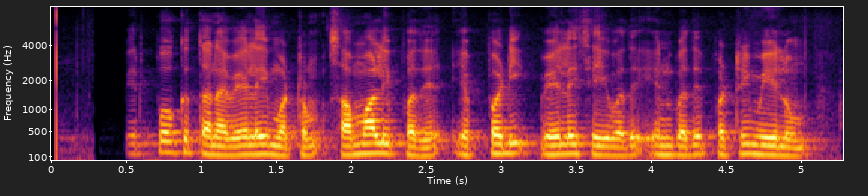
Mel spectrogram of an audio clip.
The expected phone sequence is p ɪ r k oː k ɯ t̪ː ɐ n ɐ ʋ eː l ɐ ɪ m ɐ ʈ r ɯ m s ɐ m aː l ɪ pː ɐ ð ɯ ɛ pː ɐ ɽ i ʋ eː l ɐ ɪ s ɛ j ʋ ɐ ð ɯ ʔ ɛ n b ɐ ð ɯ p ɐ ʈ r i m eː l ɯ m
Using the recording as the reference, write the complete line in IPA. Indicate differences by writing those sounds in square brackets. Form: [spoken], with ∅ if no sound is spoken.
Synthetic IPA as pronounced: p ɪ r [p] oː k ɯ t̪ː ɐ n ɐ ʋ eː l ɐ ɪ m ɐ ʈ r ɯ m s ɐ m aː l ɪ pː ɐ ð ɯ ɛ pː ɐ ɽ i ʋ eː l ɐ ɪ s ɛ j ʋ ɐ ð ɯ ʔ ɛ n b ɐ ð ɯ p ɐ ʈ r i m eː l ɯ m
